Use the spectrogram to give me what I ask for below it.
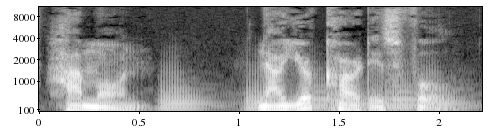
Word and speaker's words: jamón: Also, J sounds like H in jamón, so it's pronounced jamón.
